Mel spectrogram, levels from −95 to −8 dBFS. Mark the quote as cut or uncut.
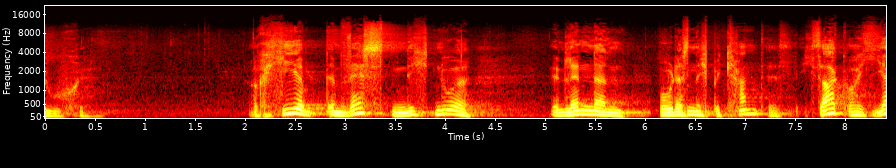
cut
